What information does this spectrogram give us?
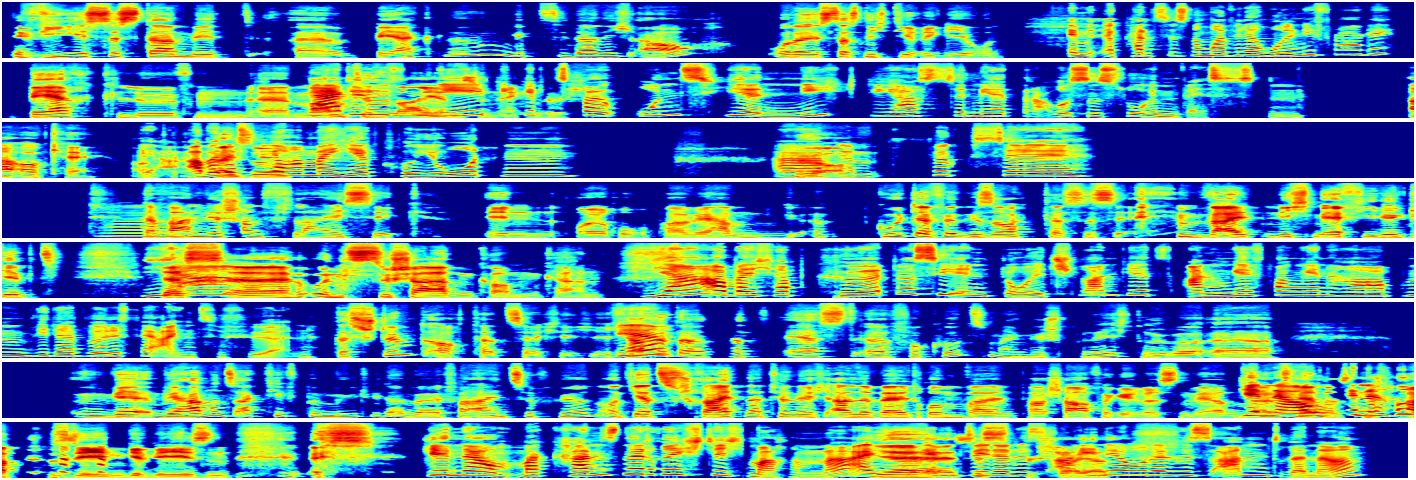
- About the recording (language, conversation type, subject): German, unstructured, Wie drückst du deine Persönlichkeit am liebsten aus?
- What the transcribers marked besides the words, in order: other background noise; in English: "Mountain Lions"; laughing while speaking: "im"; chuckle; laughing while speaking: "Genau"; laugh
